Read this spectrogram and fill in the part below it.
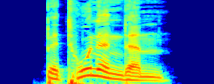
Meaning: strong dative masculine/neuter singular of betonend
- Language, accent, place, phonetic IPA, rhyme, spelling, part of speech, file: German, Germany, Berlin, [bəˈtoːnəndəm], -oːnəndəm, betonendem, adjective, De-betonendem.ogg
